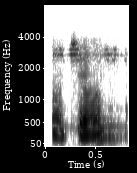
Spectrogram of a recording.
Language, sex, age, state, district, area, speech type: Hindi, male, 30-45, Madhya Pradesh, Katni, urban, conversation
